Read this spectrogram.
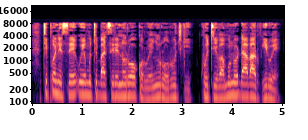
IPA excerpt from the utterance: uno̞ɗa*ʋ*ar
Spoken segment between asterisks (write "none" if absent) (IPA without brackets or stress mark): ʋ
